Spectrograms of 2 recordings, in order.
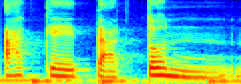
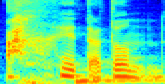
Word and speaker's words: Ajetatón: Amarna, y que llamó Aketatón, el horizonte de Atón, ¿no? Ajetatón, si queremos pronunciarlo un poco más adecuadamente.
